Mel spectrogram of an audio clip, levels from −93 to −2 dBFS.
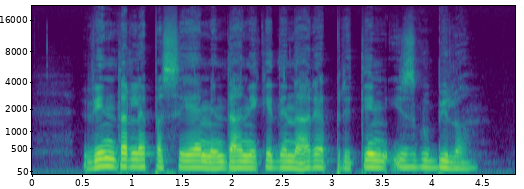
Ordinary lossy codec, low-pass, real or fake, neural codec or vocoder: none; none; real; none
